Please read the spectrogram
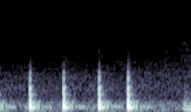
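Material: Sheet metal.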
